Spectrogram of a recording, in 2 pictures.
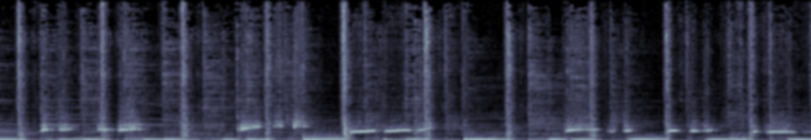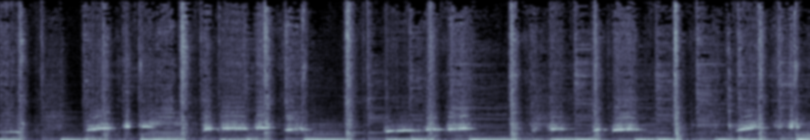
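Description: Acoustic guitar strummed in a steady rhythm under a whistled melody, its notes often sliding up into pitch. An instrumental passage of a bard song, with no singing.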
